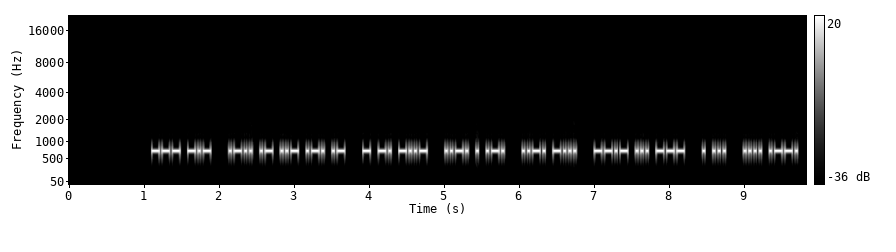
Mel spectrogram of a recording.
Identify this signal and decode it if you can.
Morse code, heard as a keyed tone, about 36 wpm, 700 Hz. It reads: OK LAURA TNX FER FB QSO ES HP
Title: K1USN SST QSO Practice 35wpm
